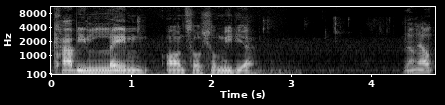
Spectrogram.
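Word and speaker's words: Khaby Lame: Kabi Lame. It is spelled Khaby, and his last name is Lame, as in Lame.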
